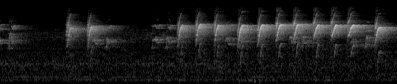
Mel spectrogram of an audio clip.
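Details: High, sharp sunbird song from a brown-throated sunbird: two opening notes, a brief pause, then a fast, steady burst of about fourteen shrill notes at roughly four per second.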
